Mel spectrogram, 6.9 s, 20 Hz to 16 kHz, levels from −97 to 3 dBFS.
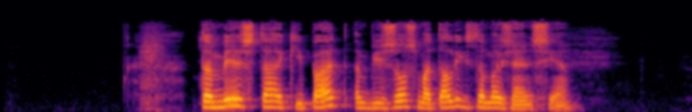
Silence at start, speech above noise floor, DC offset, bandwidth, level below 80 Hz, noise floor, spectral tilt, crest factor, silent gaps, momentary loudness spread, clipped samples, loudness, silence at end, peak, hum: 1.45 s; 65 dB; under 0.1%; 8.2 kHz; -62 dBFS; -83 dBFS; -5 dB/octave; 18 dB; none; 10 LU; under 0.1%; -19 LUFS; 1.2 s; -2 dBFS; none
